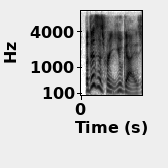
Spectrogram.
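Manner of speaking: plain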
